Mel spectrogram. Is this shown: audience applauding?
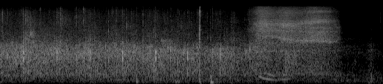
yes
